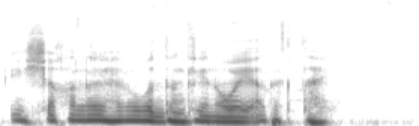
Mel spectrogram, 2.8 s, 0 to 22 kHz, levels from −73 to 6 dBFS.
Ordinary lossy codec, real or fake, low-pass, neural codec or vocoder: none; real; none; none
